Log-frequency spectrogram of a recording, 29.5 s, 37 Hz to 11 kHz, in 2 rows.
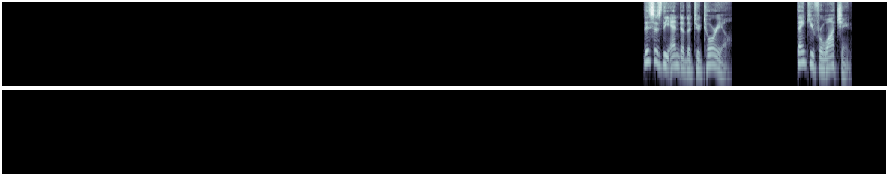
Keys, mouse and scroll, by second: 4.2 click, 5.6 click, 6.7 click.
